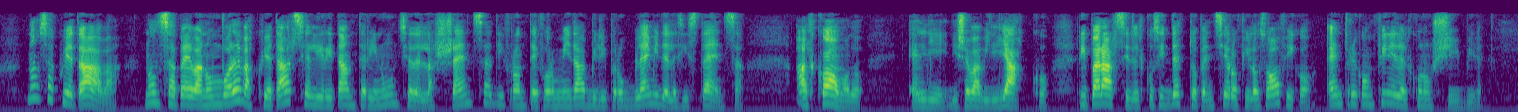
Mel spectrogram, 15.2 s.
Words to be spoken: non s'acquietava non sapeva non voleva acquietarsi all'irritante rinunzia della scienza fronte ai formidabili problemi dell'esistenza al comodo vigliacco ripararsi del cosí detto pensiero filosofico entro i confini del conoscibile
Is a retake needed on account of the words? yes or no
yes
